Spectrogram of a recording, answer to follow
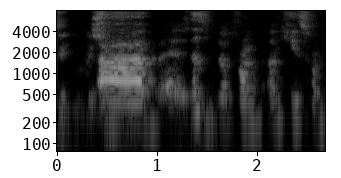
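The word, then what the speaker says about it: Лукашенко: So you pronounce it Lukashenko.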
